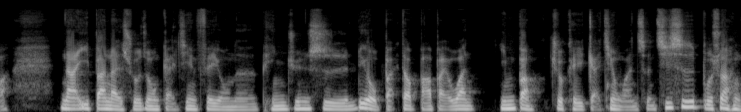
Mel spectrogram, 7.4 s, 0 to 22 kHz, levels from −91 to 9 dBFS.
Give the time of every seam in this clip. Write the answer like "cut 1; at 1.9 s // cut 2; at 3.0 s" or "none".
cut 1; at 5.4 s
